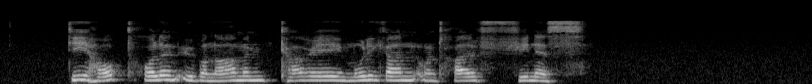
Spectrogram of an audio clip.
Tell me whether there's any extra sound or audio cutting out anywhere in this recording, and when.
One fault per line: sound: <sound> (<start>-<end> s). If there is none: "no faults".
no faults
